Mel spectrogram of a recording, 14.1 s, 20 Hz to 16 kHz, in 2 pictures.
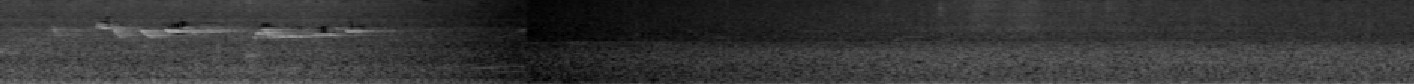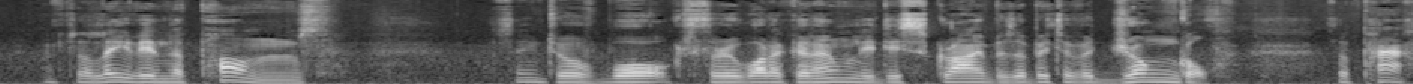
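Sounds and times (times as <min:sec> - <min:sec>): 
high bird chirps: 0:00.0 - 0:02.6
speech: 0:07.3 - 0:08.8, 0:09.6 - 0:14.1.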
